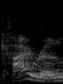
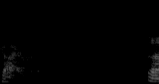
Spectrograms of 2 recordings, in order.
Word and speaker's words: Cairo: us to pronounce it like they pronounce it you would think they would want it to be cairo um and it confuses people i mean my son for ages he called the place in egypt cairo you know and and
